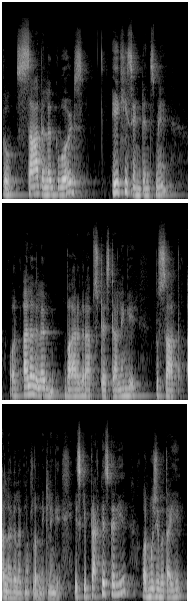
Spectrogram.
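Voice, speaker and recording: A man with an Indian accent teaching an English lesson, speaking slowly and deliberately and stressing single words. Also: on the high side, vocal fry, roomy sound. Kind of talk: Hindi-language English lesson.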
